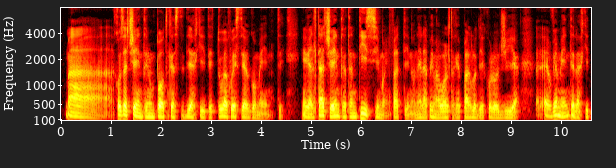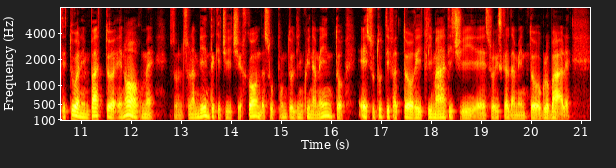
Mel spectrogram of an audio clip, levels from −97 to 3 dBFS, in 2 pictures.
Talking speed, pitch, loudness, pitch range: 140 wpm, 85 Hz, -20 LUFS, 80-95 Hz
